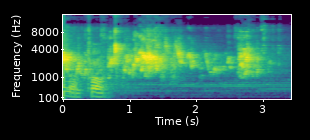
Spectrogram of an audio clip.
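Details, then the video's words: Budgerigar warbling and squawking in a grating flow of notes, opened by a couple of short, lower voice-like sounds. "Budgie Sounds"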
